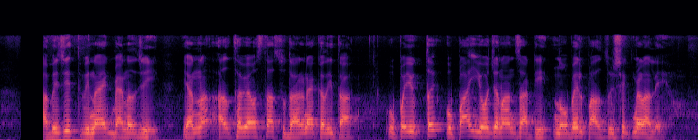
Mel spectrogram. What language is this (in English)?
Marathi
